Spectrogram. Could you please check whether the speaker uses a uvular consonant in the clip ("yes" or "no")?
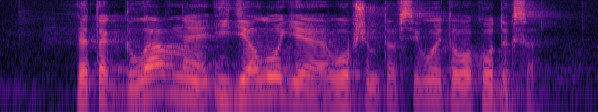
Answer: no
